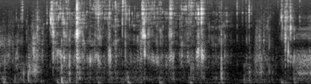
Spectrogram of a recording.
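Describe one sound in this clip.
A young man slurps and gulps a drink up close.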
